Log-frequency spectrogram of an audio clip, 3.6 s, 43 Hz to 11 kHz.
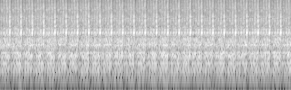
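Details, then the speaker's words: Opel Astra H Z17DTH diesel, Bosch fuel system, after another shop's overhaul and injector replacement: sharp metallic knock about 3.5 per second over idle, located at cylinder one; metal shavings later found in the sump, engine to be dismantled. "результат щось неякий стук іде з першого циліндра отут десь"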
